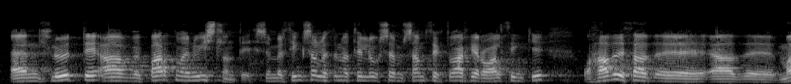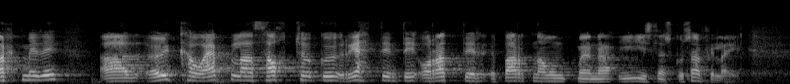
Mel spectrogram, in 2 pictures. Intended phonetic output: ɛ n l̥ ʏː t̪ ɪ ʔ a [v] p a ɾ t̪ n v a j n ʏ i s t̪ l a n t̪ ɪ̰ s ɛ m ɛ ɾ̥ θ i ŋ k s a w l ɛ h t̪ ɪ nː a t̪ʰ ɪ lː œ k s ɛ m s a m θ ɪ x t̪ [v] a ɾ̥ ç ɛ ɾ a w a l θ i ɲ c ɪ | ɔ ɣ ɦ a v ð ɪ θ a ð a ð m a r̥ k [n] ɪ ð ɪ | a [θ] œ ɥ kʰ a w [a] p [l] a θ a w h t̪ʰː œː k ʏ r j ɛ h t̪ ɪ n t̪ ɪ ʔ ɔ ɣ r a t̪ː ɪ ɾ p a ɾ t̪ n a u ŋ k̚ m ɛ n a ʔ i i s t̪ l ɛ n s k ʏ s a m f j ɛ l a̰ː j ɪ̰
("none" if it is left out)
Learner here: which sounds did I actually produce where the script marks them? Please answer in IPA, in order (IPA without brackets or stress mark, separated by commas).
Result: v, v, m, ð, ɛ, l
